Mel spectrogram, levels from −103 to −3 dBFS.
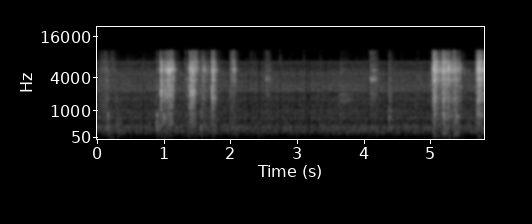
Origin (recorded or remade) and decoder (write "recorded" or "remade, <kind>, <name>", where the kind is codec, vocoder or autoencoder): recorded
